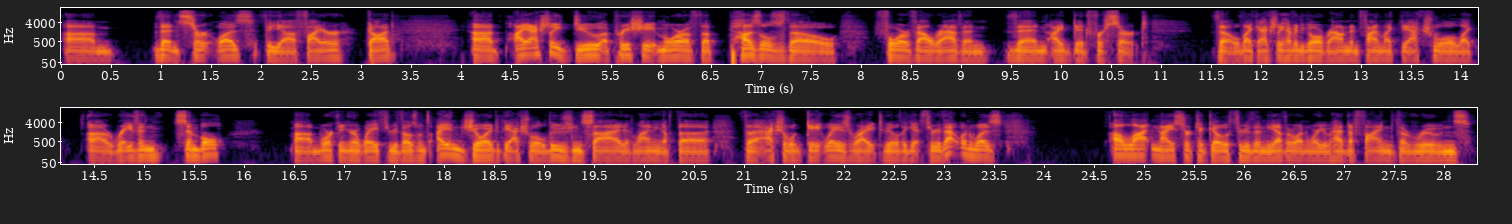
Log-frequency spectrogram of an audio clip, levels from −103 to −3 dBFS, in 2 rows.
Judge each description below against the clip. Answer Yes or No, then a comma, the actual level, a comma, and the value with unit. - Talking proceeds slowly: No, average, 185 wpm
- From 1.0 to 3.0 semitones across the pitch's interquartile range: Yes, narrow, 2.6 semitones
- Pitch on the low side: Yes, very low, 95 Hz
